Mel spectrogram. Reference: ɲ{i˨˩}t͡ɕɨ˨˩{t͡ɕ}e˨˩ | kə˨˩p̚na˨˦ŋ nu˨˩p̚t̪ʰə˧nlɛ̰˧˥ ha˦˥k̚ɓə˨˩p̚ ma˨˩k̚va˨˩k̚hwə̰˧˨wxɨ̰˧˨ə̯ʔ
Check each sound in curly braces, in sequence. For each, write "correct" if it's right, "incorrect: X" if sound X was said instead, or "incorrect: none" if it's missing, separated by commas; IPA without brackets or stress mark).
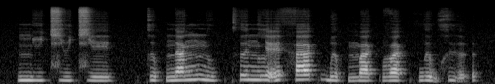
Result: correct, correct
